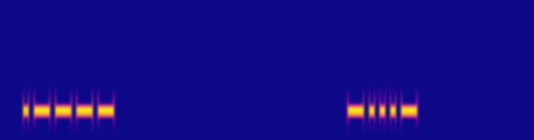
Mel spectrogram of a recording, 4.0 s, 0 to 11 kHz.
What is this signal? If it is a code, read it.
Morse code, heard as a keyed tone, about 30 wpm, spaced as for 5 wpm, 700 Hz. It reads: 1<BT>
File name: Lesson 36d - BT - Two Characters 30wpm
